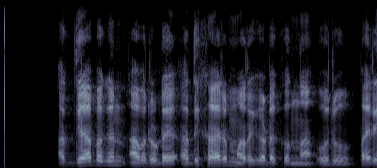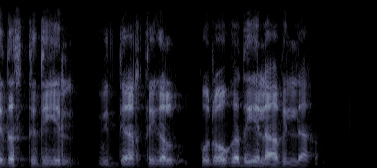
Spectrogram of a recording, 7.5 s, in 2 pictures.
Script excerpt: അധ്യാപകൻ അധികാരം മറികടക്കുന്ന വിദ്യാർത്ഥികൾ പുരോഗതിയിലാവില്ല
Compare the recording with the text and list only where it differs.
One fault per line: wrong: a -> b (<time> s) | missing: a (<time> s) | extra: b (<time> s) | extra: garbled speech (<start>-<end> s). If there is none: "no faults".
extra: അവരുടെ (1.3 s)
extra: ഒരു പരിതഃസ്ഥിതിയിൽ (3.2 s)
